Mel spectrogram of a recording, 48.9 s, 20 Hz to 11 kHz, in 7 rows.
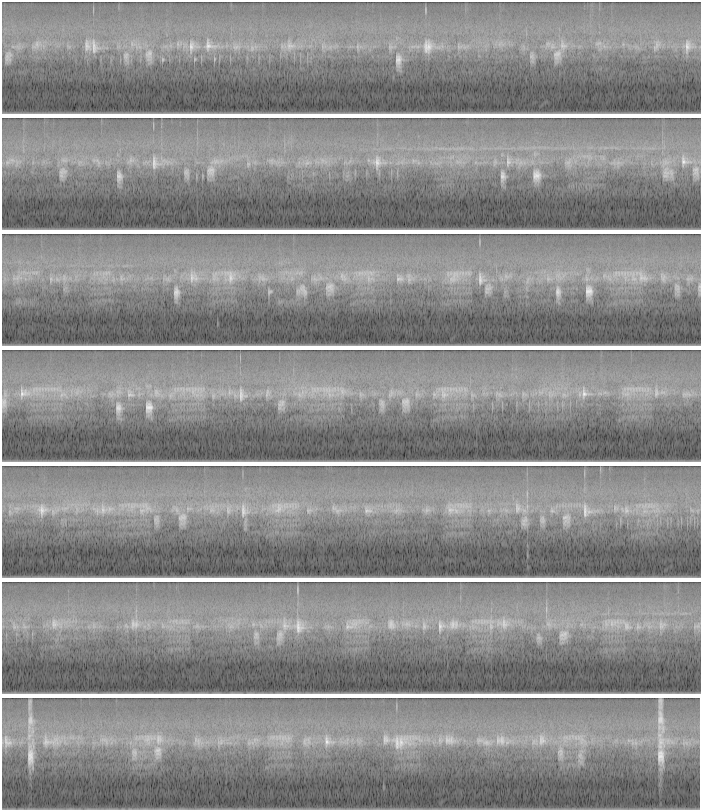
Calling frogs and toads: Bischoff's tree frog, Cochran's lime tree frog, Leptodactylus latrans, Scinax perereca, two-colored oval frog
Atlantic Forest, Brazil, 9:45pm

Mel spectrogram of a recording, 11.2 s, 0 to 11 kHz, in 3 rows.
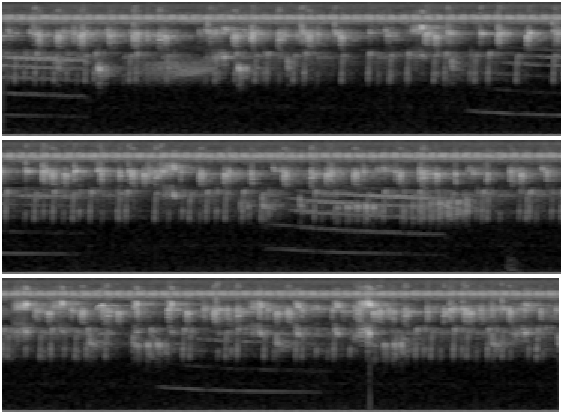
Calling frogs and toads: menwig frog, Pithecopus azureus, dwarf tree frog, pointedbelly frog, lesser tree frog
Cerrado, Brazil, 9:00pm

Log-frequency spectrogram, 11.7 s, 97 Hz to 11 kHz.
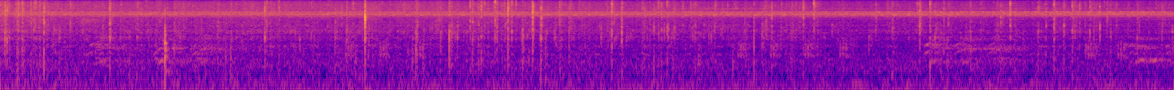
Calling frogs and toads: none
Cerrado, Brazil, 9:30pm

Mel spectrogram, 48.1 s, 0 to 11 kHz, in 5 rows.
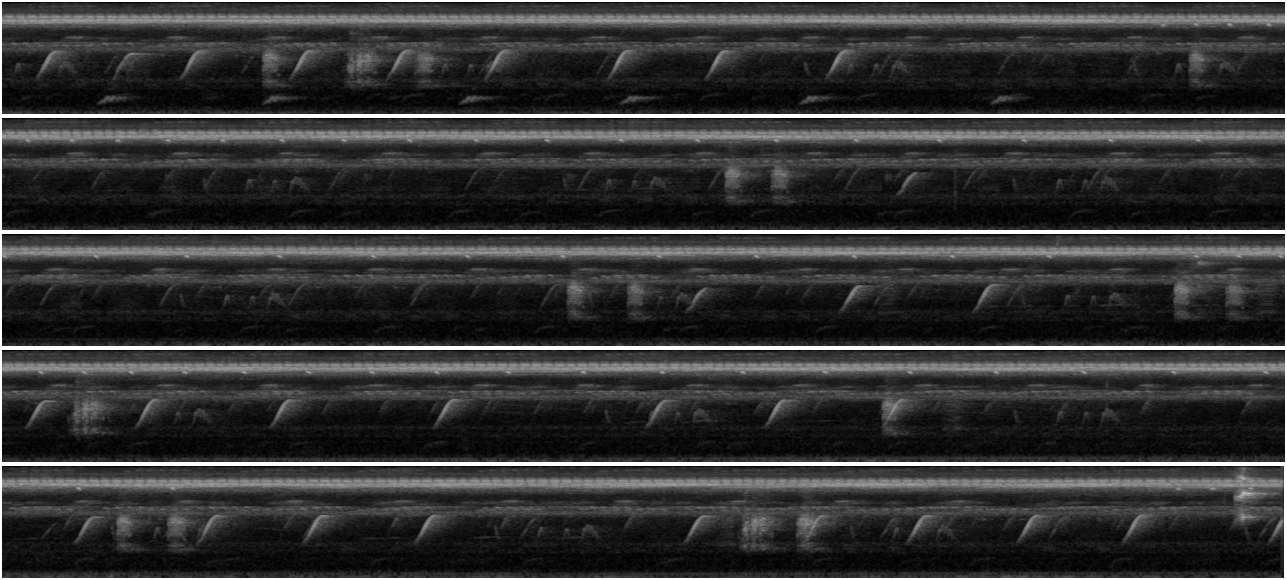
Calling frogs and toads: rufous frog, pepper frog, Chaco tree frog, lesser tree frog
Cerrado, Brazil, 9:00pm

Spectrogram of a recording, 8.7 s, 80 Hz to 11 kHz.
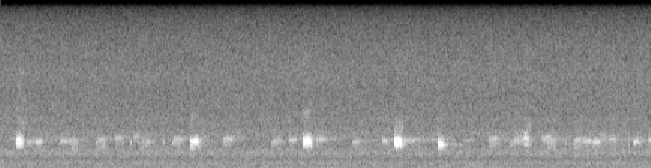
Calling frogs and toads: Bischoff's tree frog
Atlantic Forest, Brazil, 12:30am

